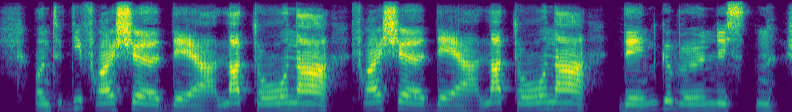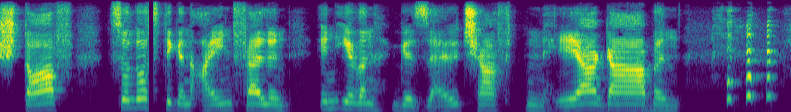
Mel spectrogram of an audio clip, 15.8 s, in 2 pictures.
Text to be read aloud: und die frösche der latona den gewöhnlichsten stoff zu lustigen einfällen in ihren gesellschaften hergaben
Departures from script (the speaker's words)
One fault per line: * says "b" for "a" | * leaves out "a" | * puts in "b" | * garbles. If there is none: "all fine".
* puts in "frösche der latona"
